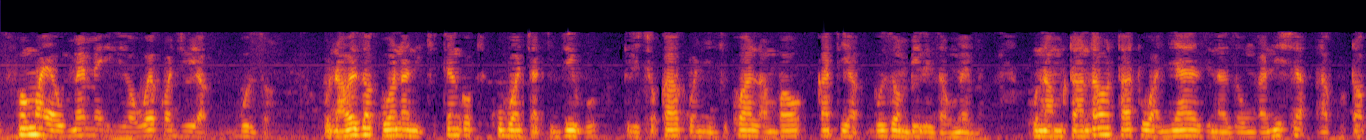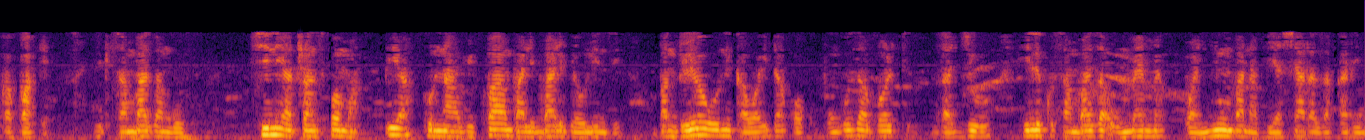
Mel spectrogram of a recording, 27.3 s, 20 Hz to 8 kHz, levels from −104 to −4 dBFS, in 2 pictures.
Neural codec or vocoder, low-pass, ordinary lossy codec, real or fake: none; 7.2 kHz; AAC, 16 kbps; real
